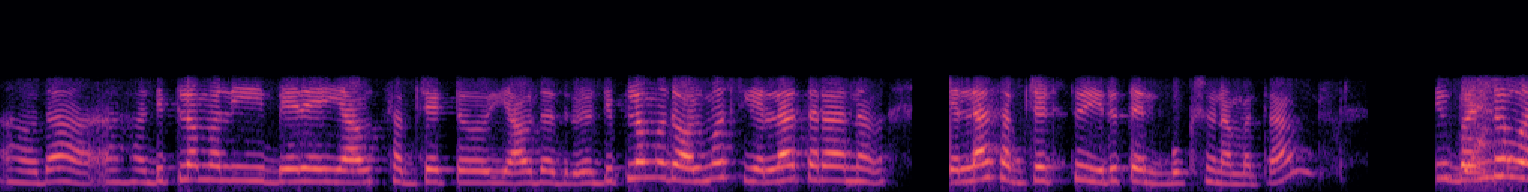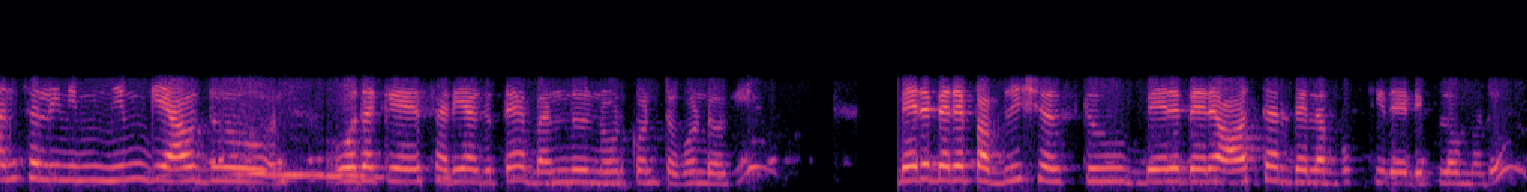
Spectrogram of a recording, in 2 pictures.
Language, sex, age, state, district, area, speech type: Kannada, female, 18-30, Karnataka, Hassan, rural, conversation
